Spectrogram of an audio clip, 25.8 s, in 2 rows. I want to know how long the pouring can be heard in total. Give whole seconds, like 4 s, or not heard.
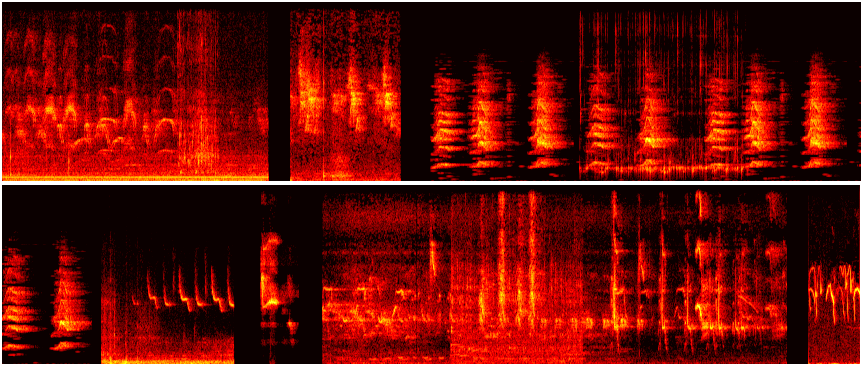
5 s.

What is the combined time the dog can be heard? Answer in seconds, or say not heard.
not heard.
